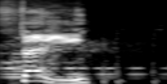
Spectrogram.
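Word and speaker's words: Fedde: Found out I was pronouncing that name wrong. Eric Fetty taking on Quinn Priester.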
